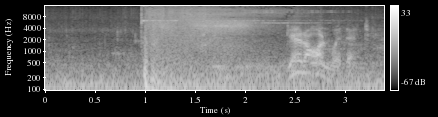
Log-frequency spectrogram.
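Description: A fiery blast bursts with a roaring whoosh that quickly fades.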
